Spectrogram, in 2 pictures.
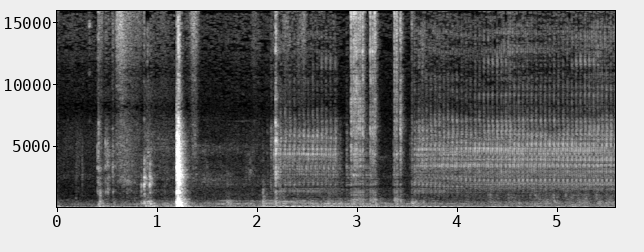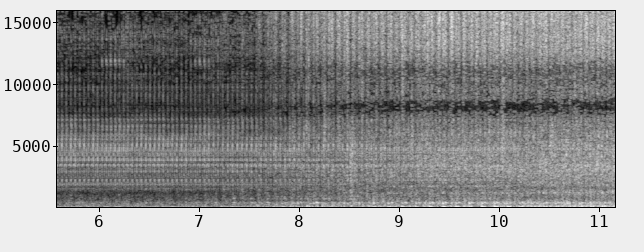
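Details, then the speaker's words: Twin-tub washing machine spin dryer after retightening a loose screw on the plastic piece: brief clatter then the basket winds up to a steady even hum with no knocking or wobble; balanced, loose screw was the cause. "ya se mantuvo el equilibrio de nuestra tina de nuestra secadora ya seca bien ya no hace ese ruido en este caso solamente fue el tornillo"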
